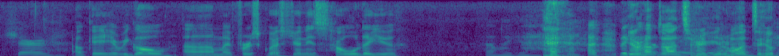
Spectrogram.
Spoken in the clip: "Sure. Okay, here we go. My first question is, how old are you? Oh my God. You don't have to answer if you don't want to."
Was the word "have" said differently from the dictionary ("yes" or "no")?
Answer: yes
